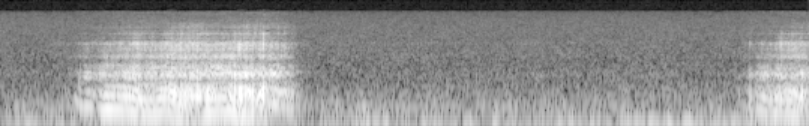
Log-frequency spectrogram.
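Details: Snoring during sleep, recorded with the SnoreLab snoring app: a long, rough snore on the in-breath, a quiet pause, then the next snore; steady sleep snoring.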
